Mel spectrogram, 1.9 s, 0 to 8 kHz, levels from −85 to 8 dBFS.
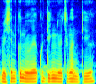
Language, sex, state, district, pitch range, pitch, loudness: Wancho, male, Arunachal Pradesh, Longding, 100-110 Hz, 105 Hz, -14 LUFS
